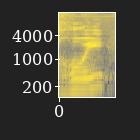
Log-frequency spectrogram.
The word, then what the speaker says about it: Rui: everyone my name is pronounce it well it's rui but if you are Russian speaking this is a very bad word but thank you very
